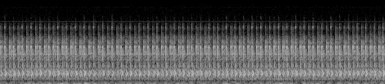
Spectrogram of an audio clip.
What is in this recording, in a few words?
engine ticking hum; MONO; Vehicles Engines Motors; generator sm; ProSoundCollection v1 3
